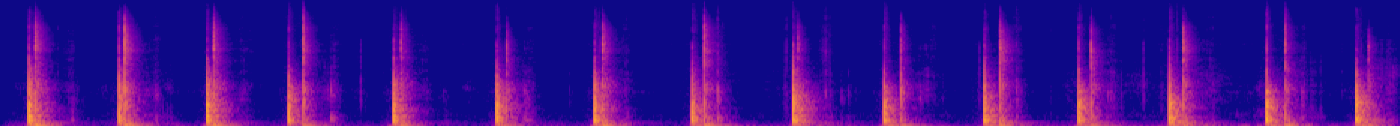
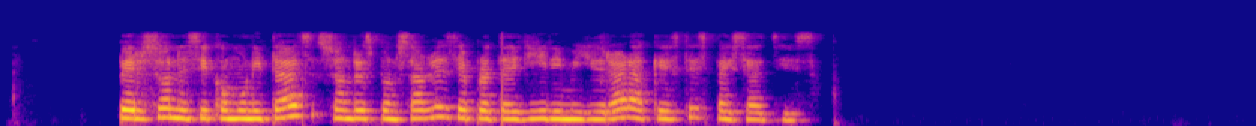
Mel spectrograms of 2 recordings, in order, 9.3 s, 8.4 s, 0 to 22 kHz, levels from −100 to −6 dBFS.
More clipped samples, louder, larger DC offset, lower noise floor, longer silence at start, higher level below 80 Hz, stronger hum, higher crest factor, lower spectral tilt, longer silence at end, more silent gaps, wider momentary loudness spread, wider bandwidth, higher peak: neither; second, -38 LUFS vs -23 LUFS; neither; second, -74 dBFS vs under -90 dBFS; second, 0.2 s vs 0.8 s; first, -50 dBFS vs -70 dBFS; neither; first, 30 dB vs 18 dB; about the same, -5.5 dB/octave vs -5.5 dB/octave; second, 0.15 s vs 3.05 s; neither; about the same, 11 LU vs 11 LU; first, 16 kHz vs 7.4 kHz; about the same, -8 dBFS vs -8 dBFS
